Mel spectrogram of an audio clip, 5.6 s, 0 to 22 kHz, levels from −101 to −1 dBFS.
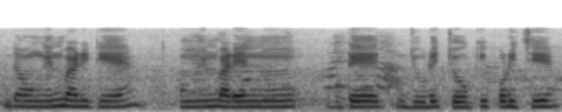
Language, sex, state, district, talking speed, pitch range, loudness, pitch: Odia, male, Odisha, Sambalpur, 75 wpm, 195-210 Hz, -18 LUFS, 200 Hz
